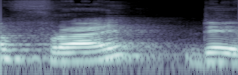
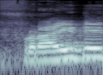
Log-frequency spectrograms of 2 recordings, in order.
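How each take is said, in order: First: "फ्राइडे" split slowly, "fry... day"; slow "फ्राइडे" with a full first "fry"; American Friday. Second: "फ्राइडे" run together with short ending; quick local-style "फ्राइडे"; wrong Friday. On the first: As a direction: stretch "फ्राइडे" into two beats. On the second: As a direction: say "फ्राइडे" in one hurried piece. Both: Shown as a demonstration. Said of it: "फ्राइडे नहीं कहना".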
